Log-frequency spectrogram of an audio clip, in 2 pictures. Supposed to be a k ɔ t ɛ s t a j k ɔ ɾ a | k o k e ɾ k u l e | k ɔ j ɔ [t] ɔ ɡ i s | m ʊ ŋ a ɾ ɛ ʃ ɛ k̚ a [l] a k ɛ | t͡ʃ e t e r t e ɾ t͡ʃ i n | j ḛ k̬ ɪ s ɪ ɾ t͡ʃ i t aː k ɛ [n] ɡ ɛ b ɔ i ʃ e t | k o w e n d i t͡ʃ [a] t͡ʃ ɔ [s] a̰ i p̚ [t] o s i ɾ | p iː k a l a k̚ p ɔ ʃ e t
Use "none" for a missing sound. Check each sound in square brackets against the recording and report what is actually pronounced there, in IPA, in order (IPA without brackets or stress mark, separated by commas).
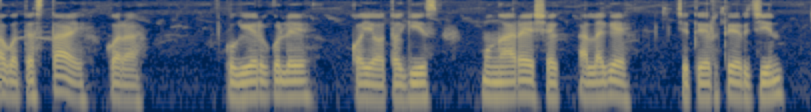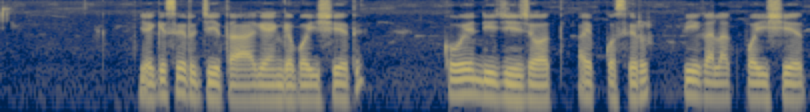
t, l, ŋ, i, t, k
